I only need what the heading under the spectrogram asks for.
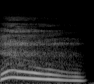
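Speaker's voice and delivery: high, sharp pretend gasp; mock shocked gasp. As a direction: gasp like a scandalized crowd. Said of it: "they'll be like".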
